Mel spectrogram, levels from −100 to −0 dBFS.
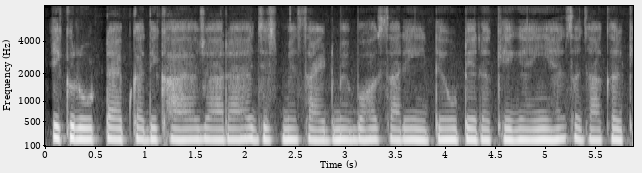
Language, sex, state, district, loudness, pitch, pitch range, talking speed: Hindi, female, Himachal Pradesh, Shimla, -16 LUFS, 185 Hz, 180-190 Hz, 205 wpm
